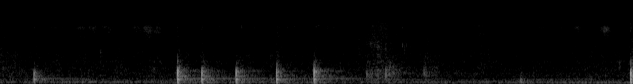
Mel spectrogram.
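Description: Marker writing on a whiteboard: a single tap, then a quick run of about five tapping strokes a couple of seconds in, followed by a few softer strokes.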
